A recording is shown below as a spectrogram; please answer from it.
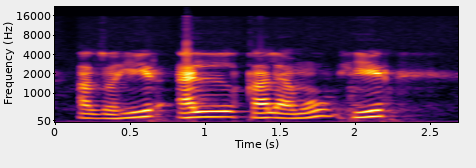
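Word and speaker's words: القلم: Und bevor ich die andere Beispiel schreibe, das Beispiel schreibe, also Qaf ist ein Mundbuchstabe, deswegen hat man hier keine Shadda und die Lam wird ausgesprochen.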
